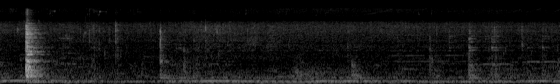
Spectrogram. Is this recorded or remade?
recorded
